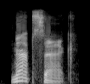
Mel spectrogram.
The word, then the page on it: knapsack: British English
